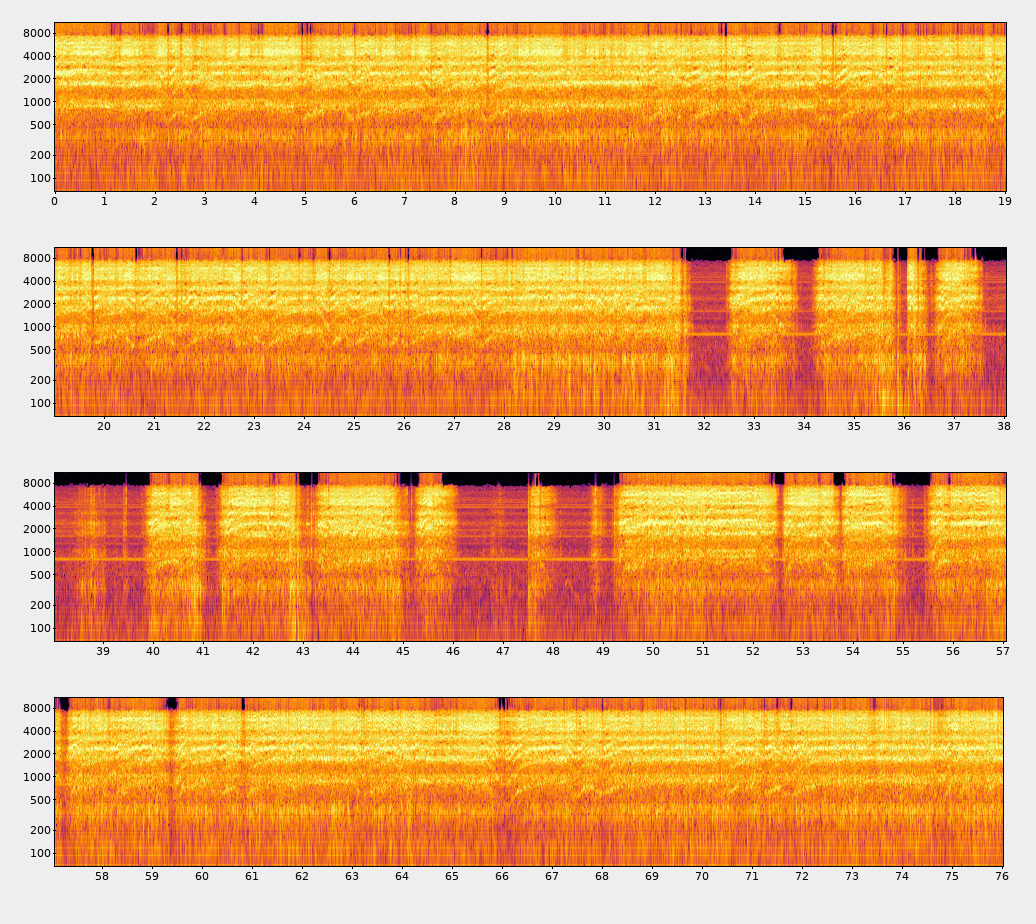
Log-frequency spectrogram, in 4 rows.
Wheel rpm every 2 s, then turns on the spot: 220, 190, 200, 190, 190, 220, 180, 190, 210, 190, 160, 170, 170, 200, 220, 150, 90, 140, 60, 20, 140, 160, 100, 0, 60, 200, 120, 100, 150, 140, 190, 210, 200, 170, 210, 180, 220, 200.
42-44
